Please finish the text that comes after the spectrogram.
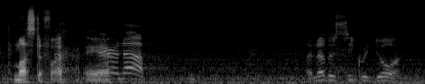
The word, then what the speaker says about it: Mustafa: that was dumb but instead of pronouncing it move stuff it's going to be pronounced Mustafa fair enough another secret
